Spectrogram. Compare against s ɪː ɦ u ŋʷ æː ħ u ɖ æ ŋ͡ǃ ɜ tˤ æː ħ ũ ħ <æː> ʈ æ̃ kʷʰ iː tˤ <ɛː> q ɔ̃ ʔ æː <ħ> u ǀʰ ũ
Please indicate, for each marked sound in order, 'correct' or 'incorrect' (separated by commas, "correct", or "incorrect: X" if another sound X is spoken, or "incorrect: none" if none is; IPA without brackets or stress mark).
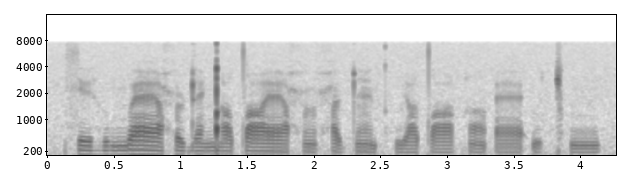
incorrect: æ, incorrect: æː, incorrect: ʔ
